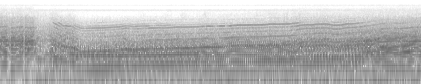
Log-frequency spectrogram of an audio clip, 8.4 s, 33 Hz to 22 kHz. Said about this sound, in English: This supercharged V8 is something else.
